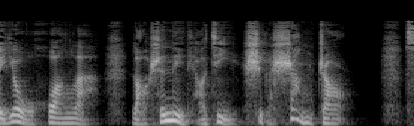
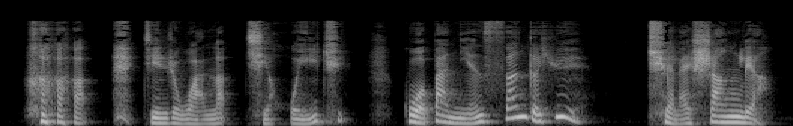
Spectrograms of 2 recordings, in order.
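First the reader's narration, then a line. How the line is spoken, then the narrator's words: Laughing. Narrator (Chinese): 王婆笑道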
